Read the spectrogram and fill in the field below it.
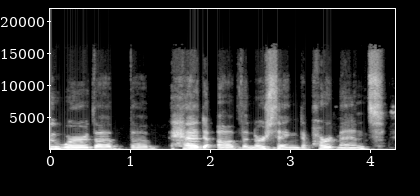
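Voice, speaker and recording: A woman's fairly high voice at a very slow pace, in a very clean recording with a silent background. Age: 60s. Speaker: former army nurse and business owner. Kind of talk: interview.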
